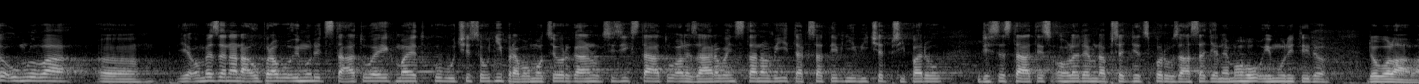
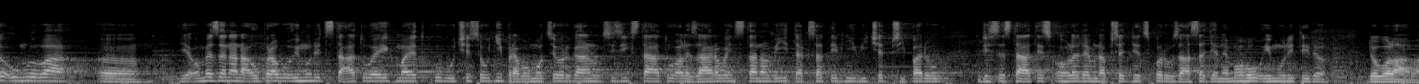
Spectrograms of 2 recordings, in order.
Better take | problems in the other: first | background sound (Guitar); 16 dB below the speech

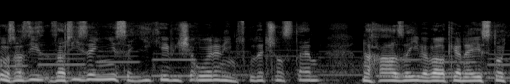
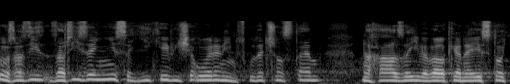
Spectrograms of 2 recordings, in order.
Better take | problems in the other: second | background sound (Wind instrument, woodwind instrument); 15 dB below the speech

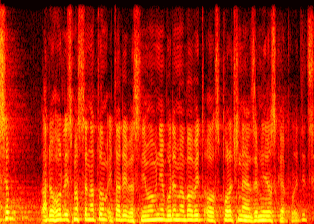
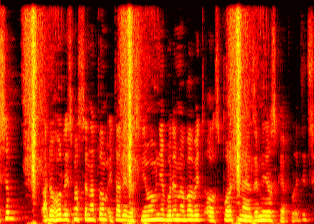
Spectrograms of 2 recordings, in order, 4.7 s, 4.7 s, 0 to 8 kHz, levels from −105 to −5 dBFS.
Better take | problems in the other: first | noise reduction (classical method log-MMSE)

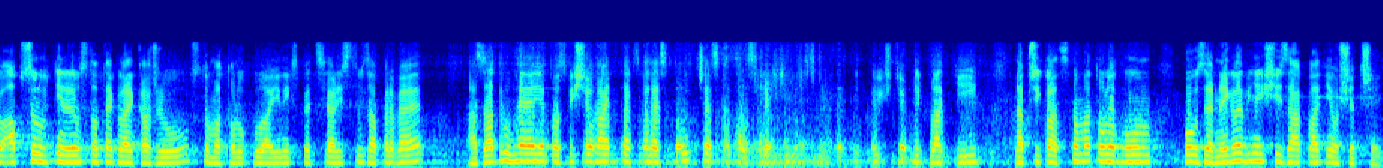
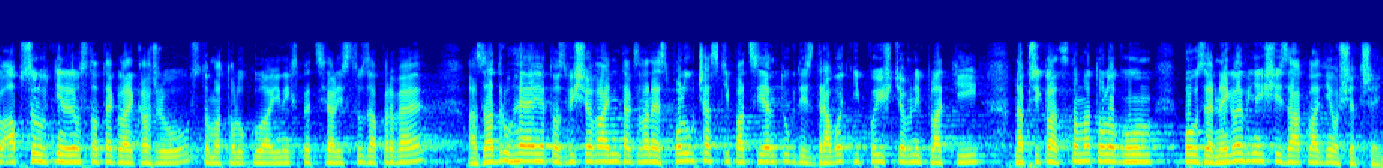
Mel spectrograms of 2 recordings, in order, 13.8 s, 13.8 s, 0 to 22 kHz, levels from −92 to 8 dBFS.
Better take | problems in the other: second | noise reduction (neural separator model SepFormer DNS4)

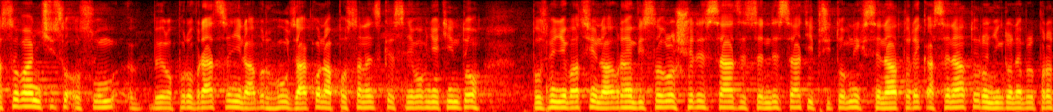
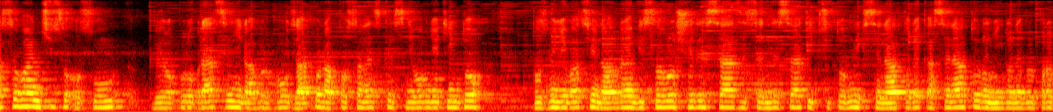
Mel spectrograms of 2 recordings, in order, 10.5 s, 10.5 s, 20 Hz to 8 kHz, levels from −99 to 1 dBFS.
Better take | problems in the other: first | noise reduction (neural separator model SepFormer DNS4)

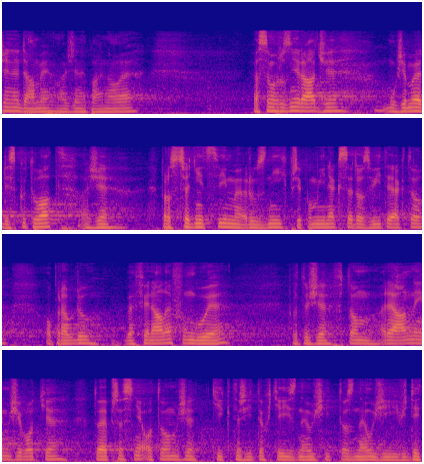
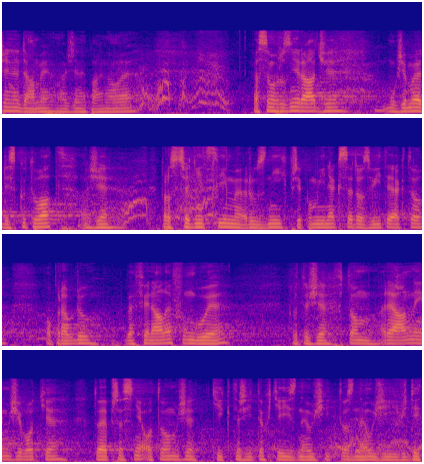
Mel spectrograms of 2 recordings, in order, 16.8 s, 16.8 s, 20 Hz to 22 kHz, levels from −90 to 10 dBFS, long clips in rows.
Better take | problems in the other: first | background sound (Zipper (clothing)); 16 dB below the speech

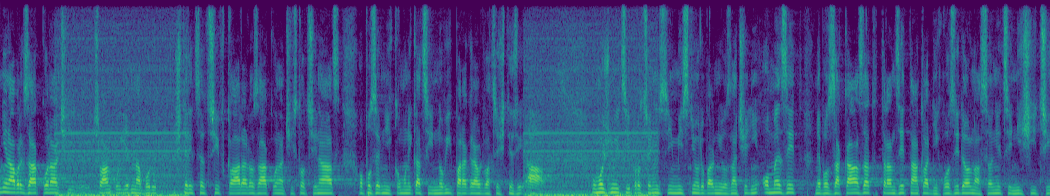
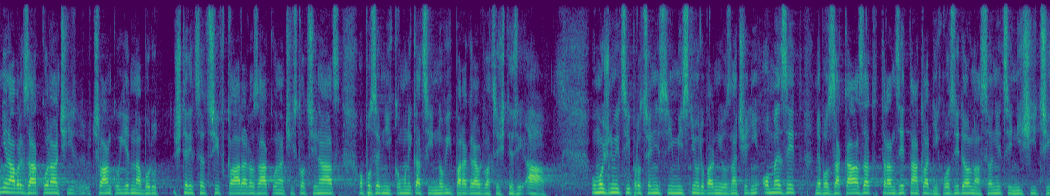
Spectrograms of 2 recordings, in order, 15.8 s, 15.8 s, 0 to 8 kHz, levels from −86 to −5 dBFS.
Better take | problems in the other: second | background sound (Engine); 3 dB below the speech

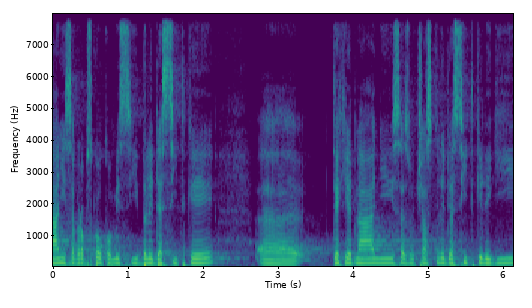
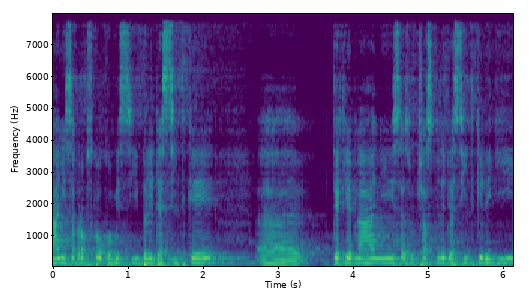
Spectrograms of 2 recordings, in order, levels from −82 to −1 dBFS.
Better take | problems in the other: first | room echo; dies away in 1.1 s

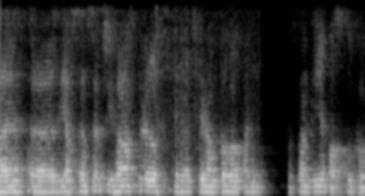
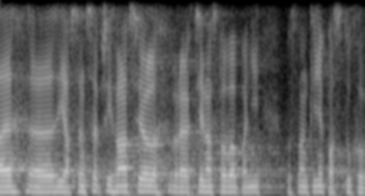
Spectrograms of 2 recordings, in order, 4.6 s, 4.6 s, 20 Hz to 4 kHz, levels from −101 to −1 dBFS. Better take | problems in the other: second | noise reduction (neural mask model DeepFilterNet 3)

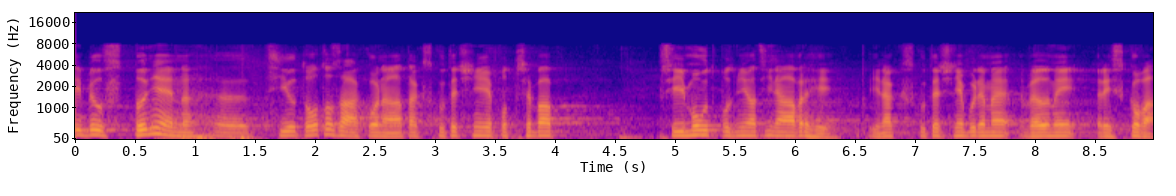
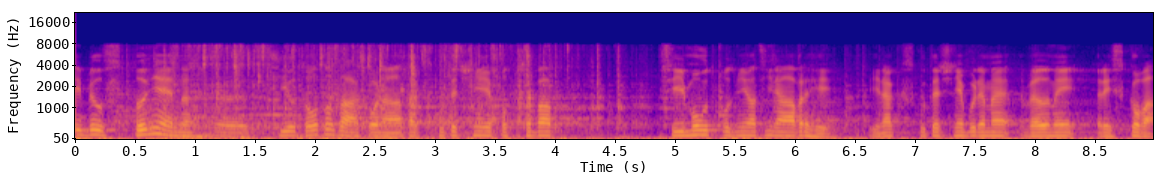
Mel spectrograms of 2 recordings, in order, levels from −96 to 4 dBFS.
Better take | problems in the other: first | background sound (Sink (filling or washing)); 6 dB below the speech

